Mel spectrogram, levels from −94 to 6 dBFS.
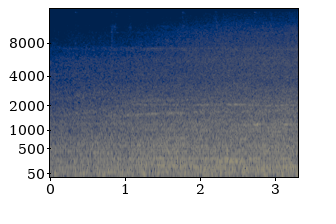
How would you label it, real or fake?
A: real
